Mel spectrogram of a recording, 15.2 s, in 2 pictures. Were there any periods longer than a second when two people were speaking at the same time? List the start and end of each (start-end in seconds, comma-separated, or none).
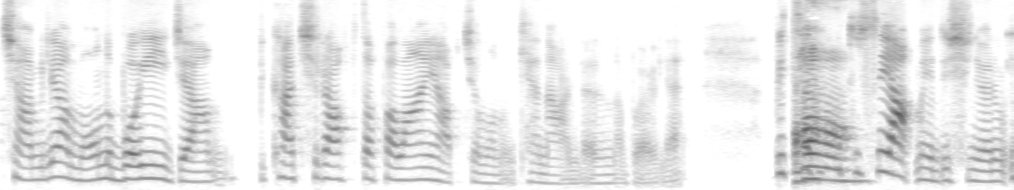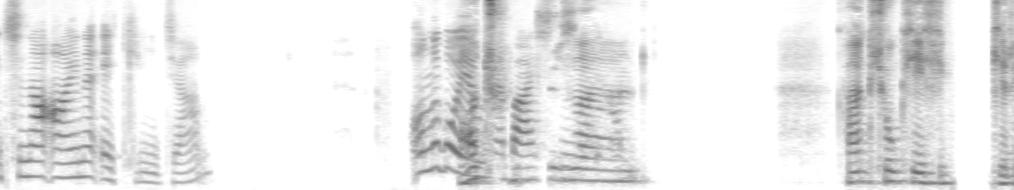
11.0-12.4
